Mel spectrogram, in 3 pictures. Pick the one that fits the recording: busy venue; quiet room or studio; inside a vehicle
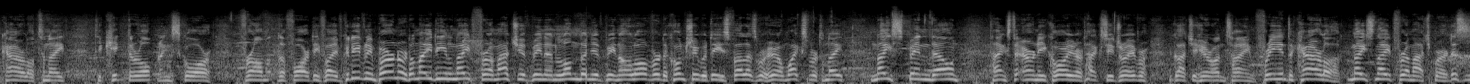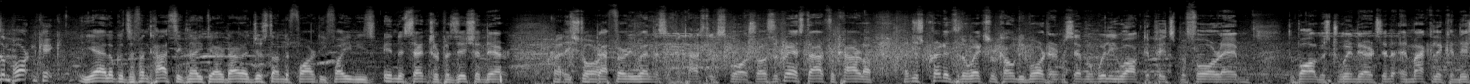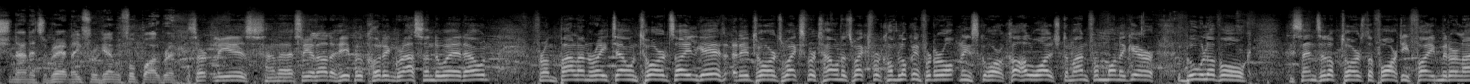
busy venue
